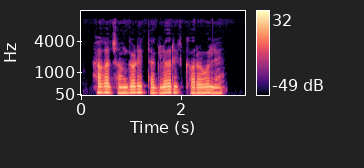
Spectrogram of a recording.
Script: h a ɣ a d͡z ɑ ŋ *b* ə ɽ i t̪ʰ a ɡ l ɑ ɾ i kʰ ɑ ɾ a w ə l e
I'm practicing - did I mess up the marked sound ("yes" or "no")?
yes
